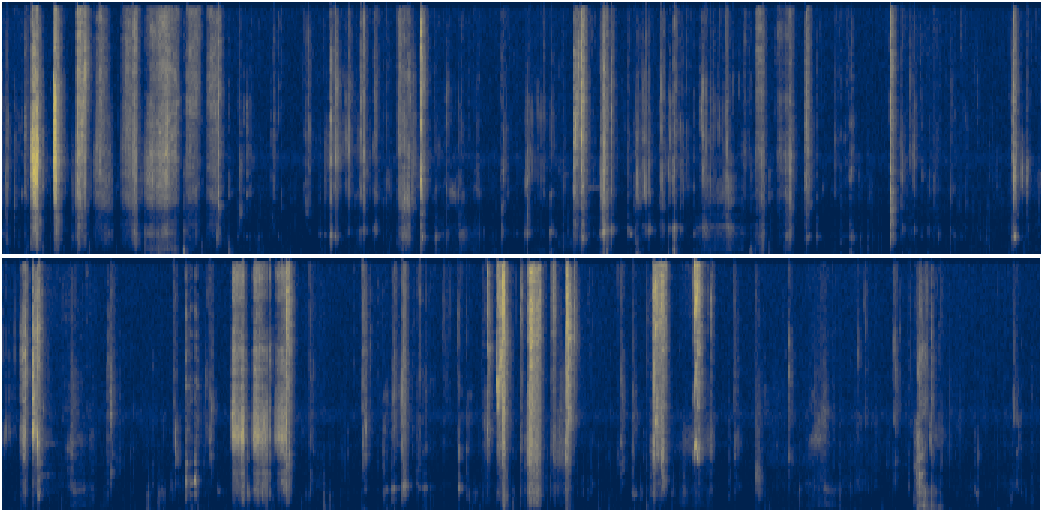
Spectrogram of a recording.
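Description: Close-miked chewing of mutton curry with rice eaten by hand: irregular bouts of sharp, wet mouth clicks and smacks with short pauses between them.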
